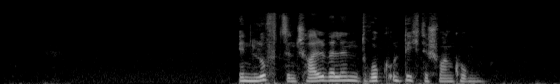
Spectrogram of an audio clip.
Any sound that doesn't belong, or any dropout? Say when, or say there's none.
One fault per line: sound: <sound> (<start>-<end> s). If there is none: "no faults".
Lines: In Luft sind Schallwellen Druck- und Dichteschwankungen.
no faults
